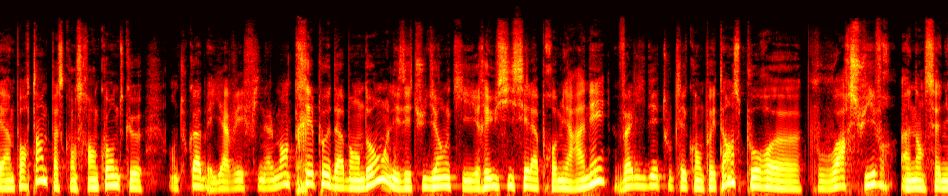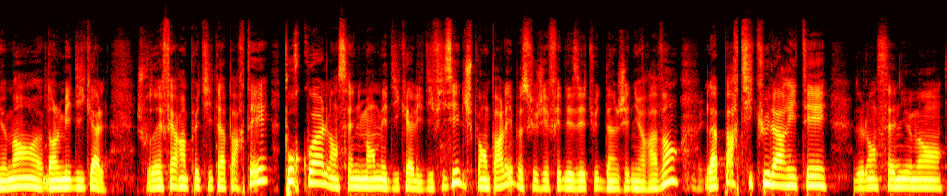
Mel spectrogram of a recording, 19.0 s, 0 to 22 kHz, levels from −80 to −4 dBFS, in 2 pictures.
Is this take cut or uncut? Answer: cut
